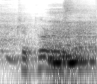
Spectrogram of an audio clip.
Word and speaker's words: Tripurasundari: Well, you just said it wrong. You keep saying try. Thank you. Okay. Tripura. Tripura. Exactly.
